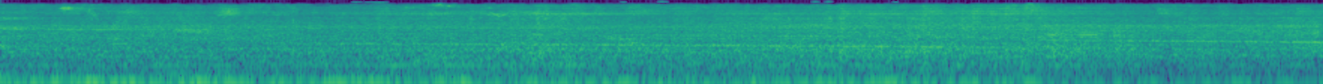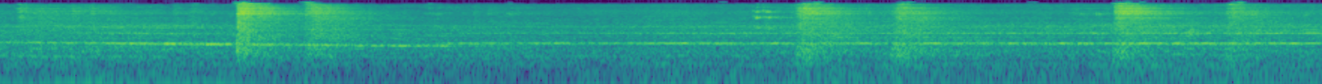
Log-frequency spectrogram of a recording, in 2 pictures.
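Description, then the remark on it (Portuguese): A Washington, D.C. metro subway train rumbles steadily from inside the car, with a strong low drone, tonal whines shifting in pitch and a few sharp clanks and rattles as it rolls along; recorded by a professional audio recordist. “Essa gravação é do metrô de Washington, D.C.”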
